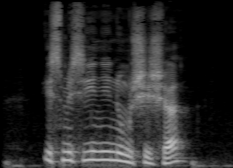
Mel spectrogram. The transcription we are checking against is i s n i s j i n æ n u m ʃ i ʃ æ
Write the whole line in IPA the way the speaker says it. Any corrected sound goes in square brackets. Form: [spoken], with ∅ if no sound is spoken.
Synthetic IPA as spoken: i s [m] i s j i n [i] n u m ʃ i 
